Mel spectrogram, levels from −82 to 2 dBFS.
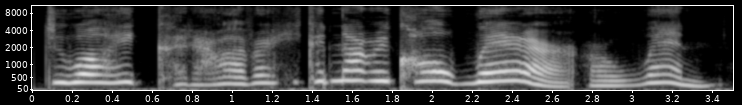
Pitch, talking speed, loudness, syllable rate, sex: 280 Hz, 205 wpm, -16 LUFS, 4.8 syllables/s, female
